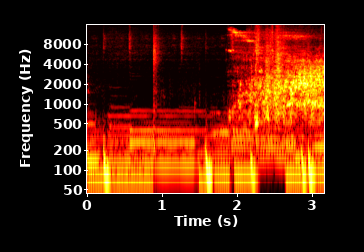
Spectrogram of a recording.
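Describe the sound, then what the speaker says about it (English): Homemade carbonated water in a bottle opened all the way, a burst of loud hissing fizz rising after a low rumble and continuing to the end, close and without talk. "That's the sweet, sweet sound of seltzer"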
